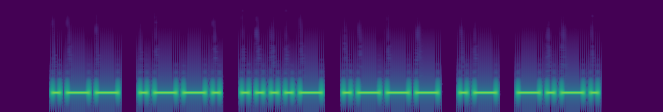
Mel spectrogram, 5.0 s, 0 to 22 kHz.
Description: Morse code, heard as a keyed tone, about 22 wpm, 700 Hz. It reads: WP4JAC
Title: USA Call Signs - 6 Characters - 8x Character Spacing - 22wpm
